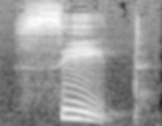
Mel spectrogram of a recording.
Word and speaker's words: seat: The first one is seat. This one is tense.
